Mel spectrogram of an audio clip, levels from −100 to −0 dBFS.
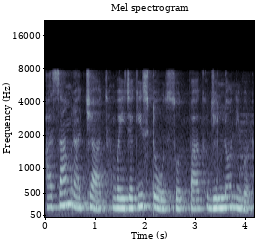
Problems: constant background noise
